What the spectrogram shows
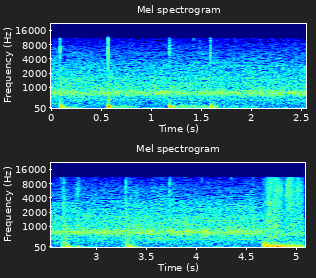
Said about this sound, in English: Ferguson slams it down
